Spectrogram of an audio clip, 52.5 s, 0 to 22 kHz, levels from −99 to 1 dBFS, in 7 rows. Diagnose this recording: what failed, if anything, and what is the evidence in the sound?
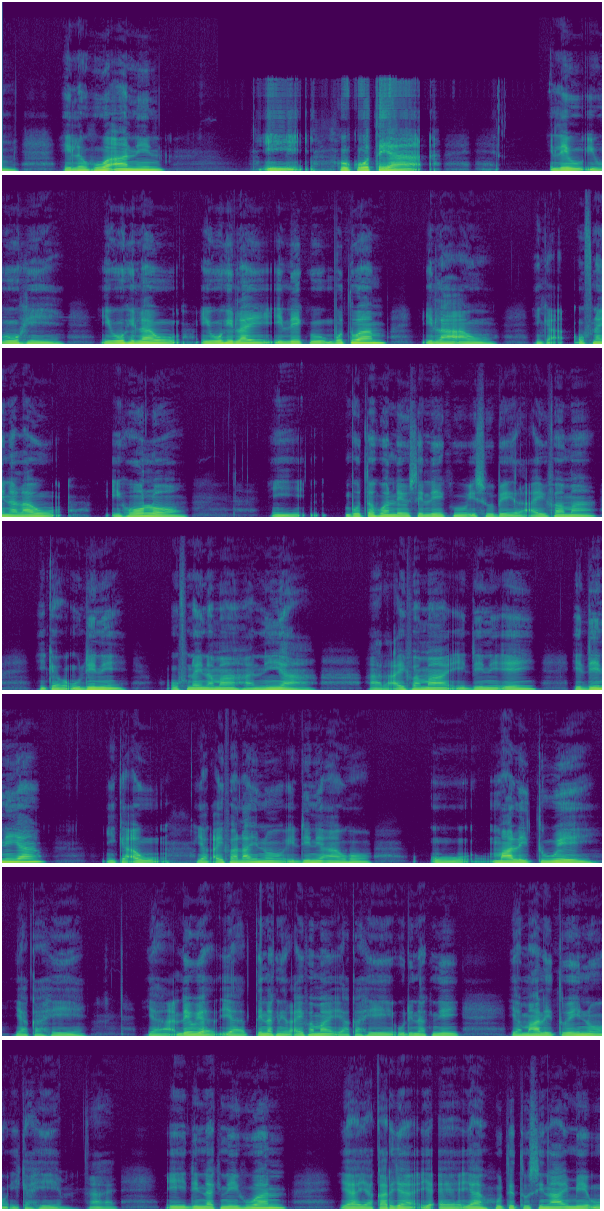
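Network stage: an adaptive stream at a lower bitrate, from 2.70 to 6.70 s. The speech abruptly loses its top end, with nothing above 12.5 kHz, and there's no gap at either edge. That fits the player switching from about 64 kbit/s Opus to a 12 kbit/s version while the connection slowed.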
